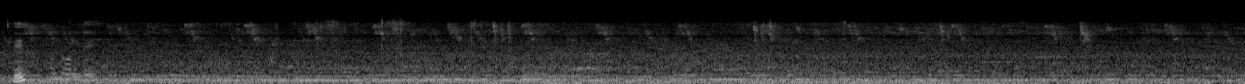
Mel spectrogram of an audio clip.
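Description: A monkey smacks its lips softly.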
